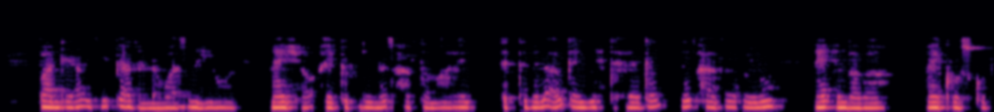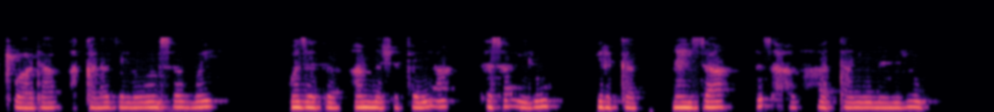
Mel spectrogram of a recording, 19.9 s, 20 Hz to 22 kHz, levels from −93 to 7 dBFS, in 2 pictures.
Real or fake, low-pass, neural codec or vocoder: real; 5.4 kHz; none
